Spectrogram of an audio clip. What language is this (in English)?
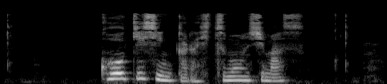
Japanese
